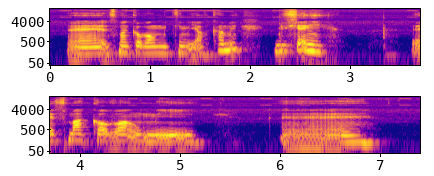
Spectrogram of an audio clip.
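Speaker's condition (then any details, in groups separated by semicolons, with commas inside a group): Cerebral palsy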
